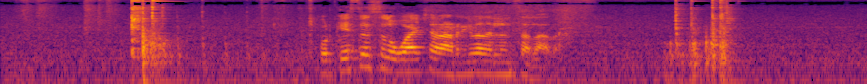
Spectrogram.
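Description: An egg taps and cracks against a wooden board.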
